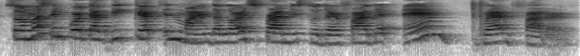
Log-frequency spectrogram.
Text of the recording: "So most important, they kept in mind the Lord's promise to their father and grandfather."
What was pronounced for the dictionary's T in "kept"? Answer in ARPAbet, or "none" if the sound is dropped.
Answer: T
